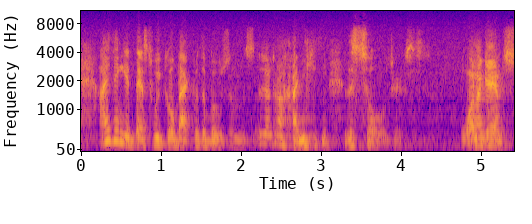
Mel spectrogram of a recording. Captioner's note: stammers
